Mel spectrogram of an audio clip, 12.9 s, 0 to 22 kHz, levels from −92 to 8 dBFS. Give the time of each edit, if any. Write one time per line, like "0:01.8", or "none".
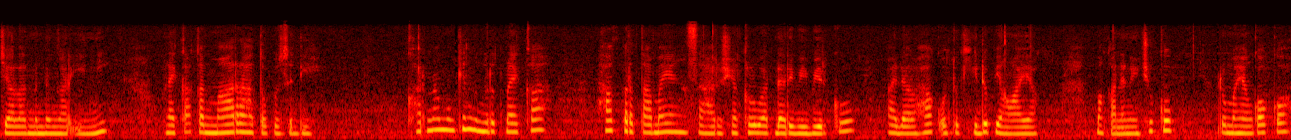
none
